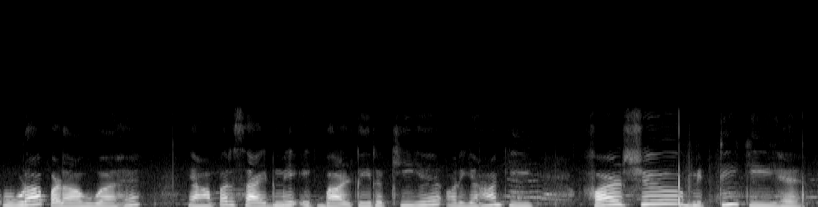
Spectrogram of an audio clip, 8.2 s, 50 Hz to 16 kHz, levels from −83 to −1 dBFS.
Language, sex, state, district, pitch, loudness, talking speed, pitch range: Hindi, female, Bihar, Gopalganj, 230 Hz, -19 LUFS, 140 wpm, 210-275 Hz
